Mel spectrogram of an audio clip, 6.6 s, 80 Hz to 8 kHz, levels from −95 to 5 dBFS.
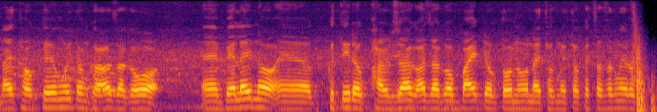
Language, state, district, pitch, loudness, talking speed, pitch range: Kokborok, Tripura, West Tripura, 145 Hz, -14 LUFS, 220 wpm, 140-155 Hz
